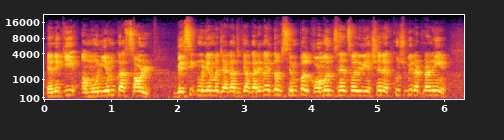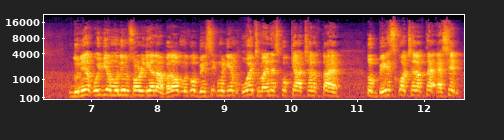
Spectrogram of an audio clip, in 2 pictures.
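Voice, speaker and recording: A high-pitched, bright-toned middle-aged man with an Indian accent lectures on chemistry in a patient, explanatory way, calling his students beta. He is recorded in an echoey room from some distance off the mic, with a faint hiss behind him. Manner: explanatory, addresses students as beta, mixes English terms. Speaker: chemistry teacher. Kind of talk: classroom lecture.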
